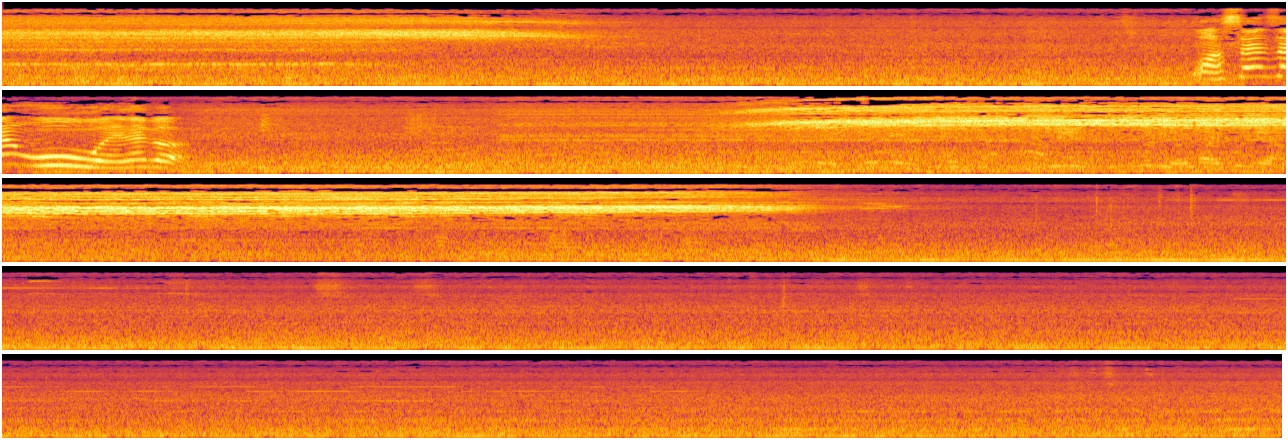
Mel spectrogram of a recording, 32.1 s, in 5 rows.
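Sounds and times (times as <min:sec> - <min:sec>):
train wheels squealing: 0:00.0 - 0:03.3, 0:08.9 - 0:17.4, 0:18.8 - 0:20.2, 0:25.2 - 0:30.0.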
